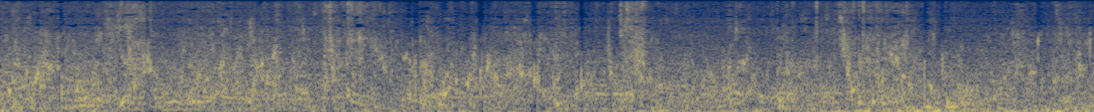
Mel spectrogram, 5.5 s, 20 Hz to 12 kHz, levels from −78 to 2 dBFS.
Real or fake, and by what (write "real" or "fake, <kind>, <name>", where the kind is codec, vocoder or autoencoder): fake, vocoder, Vocos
